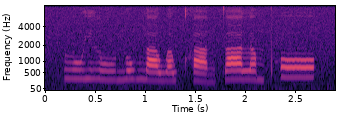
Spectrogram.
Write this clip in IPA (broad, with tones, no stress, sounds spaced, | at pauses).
l uː˧ j l uː˨ n̪ o˧ w n̪ aː˨ w ɐ˧ w kʰ aː˨˩ n t̪ aː˥ l ɐ˧ m pʰ ɔː˥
